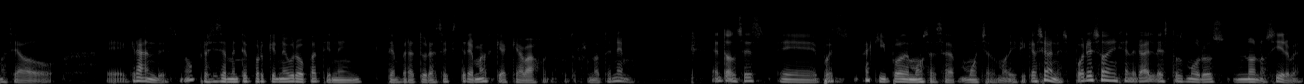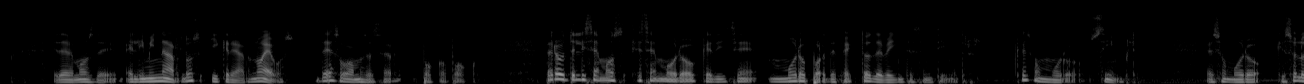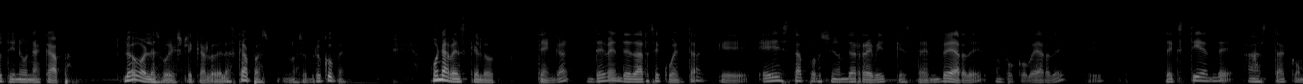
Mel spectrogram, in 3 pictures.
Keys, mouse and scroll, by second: 11.0 r, 11.6 click, 12.1 click, 13.2 Escape, 18.4 click, 22.0 click, 31.8 ctrl+1, 32.7 click, 33.8-36.4 drag, 36.6 right click, 38.1 click.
